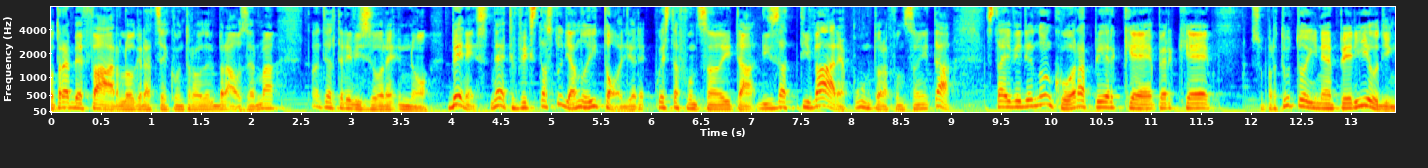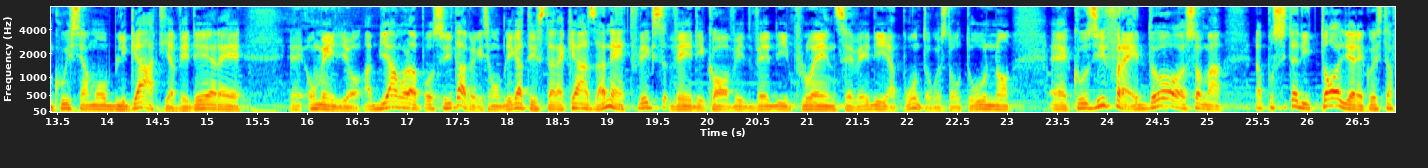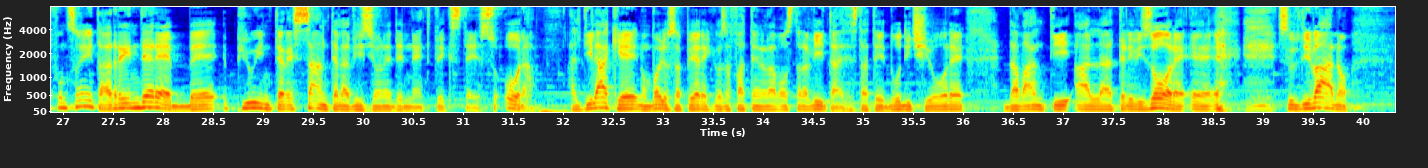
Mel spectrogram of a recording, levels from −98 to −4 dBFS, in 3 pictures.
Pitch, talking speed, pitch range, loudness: 105 Hz, 150 wpm, 95-135 Hz, -25 LUFS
